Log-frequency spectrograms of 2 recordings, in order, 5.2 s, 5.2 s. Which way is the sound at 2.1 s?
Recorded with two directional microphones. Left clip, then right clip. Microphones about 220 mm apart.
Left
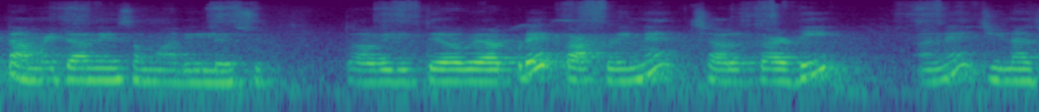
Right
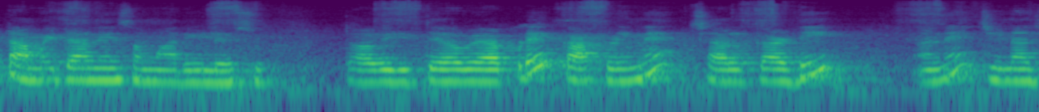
20° right (ahead or behind).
